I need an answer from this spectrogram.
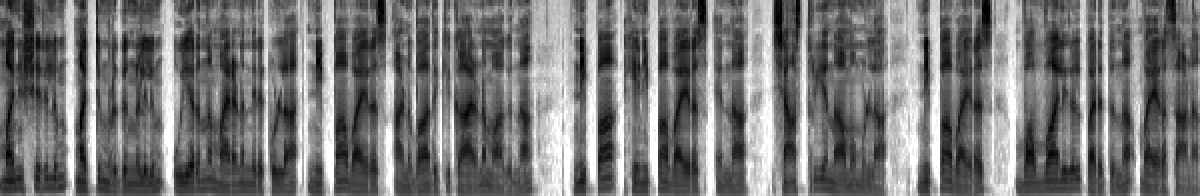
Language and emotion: Malayalam, neutral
